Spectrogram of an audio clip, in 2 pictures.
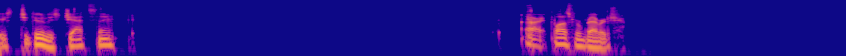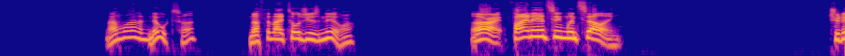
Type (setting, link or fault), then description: setting, live audience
